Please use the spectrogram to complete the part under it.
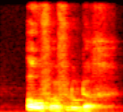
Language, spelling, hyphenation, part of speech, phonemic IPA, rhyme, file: Dutch, overvloedig, over‧vloe‧dig, adjective, /ˌoː.vərˈvlu.dəx/, -udəx, Nl-overvloedig.ogg
- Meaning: abundant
